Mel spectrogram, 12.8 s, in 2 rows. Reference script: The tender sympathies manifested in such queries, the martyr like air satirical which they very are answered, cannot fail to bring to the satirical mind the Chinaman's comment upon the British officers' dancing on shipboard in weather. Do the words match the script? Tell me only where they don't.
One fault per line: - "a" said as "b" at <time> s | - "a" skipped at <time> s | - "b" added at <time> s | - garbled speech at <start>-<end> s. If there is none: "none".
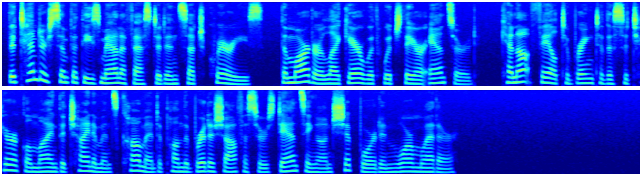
- "satirical" said as "with" at 3.6 s
- "very" skipped at 4.1 s
- "warm" added at 10.3 s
